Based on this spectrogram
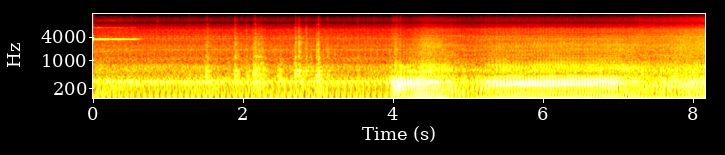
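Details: Kawasaki Prairie 400 single-cylinder ATV after engine rebuild, on a test ride, camera on magnetic base: thump climbs and falls smoothly with throttle, fires evenly, no knocks; runs fantastic; carburetor float still needs adjusting; normal running.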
